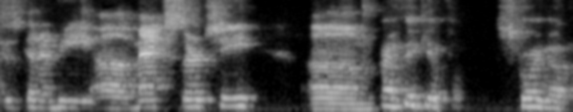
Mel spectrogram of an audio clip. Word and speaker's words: Cerchi: C-E-R-C-H-I. Cerchi. Okay, well, I don't speak Italian, so for me it's Cerchi.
